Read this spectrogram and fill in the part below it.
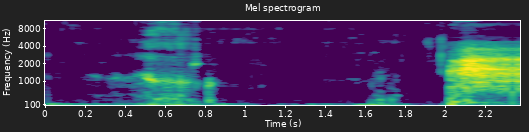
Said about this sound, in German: Ganz kurz nochmal ein bisschen Wasser. Trink ich mal kurz an meinem ASMR-Kaffee. Ich trinke jetzt einen Schluck Wasser.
